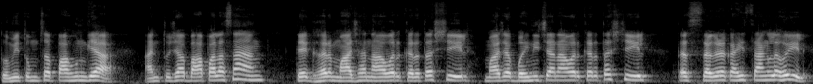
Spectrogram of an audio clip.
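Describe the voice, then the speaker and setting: A man's voice: high-pitched, fairly even intonation, a little fast, clear, resonant tone, natural voice. A man voicing a taunting, scheming uncle. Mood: threatening. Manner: taunting, scornful.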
